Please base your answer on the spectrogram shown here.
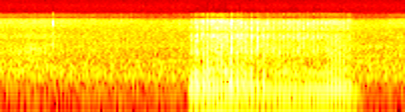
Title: Funny, loud snoring coming from our dog!!!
